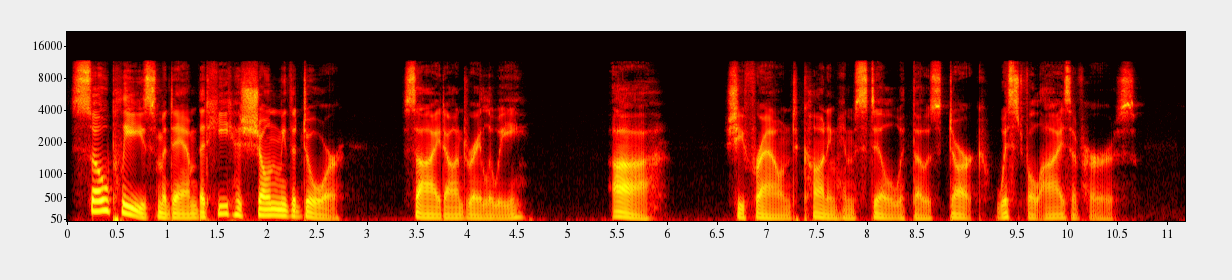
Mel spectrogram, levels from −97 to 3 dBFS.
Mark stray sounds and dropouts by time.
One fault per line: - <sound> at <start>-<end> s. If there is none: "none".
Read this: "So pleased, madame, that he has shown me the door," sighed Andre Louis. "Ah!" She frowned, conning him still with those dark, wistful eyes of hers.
none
